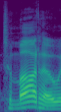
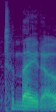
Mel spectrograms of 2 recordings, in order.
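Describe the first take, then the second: First: It is said in a New Zealand accent. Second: It is said in a non-New Zealand accent.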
